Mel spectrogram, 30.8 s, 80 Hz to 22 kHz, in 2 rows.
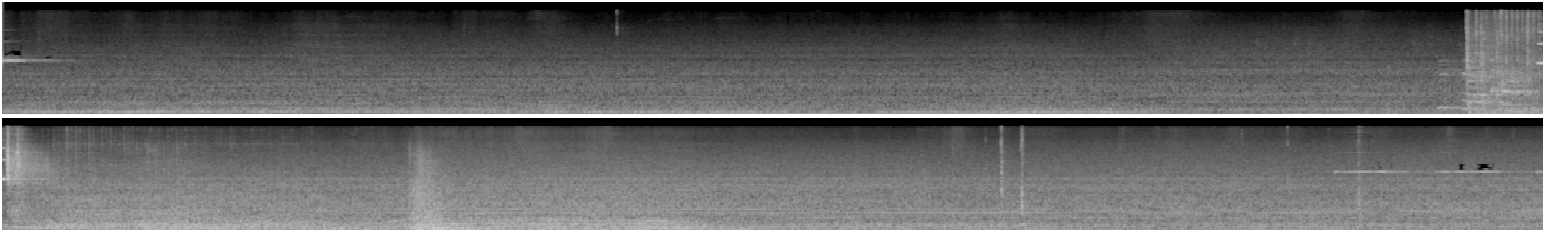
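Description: Freight car elevator running with a steady hum, which drops a little about 12 seconds in. About 15 seconds in a loud mechanical rumble and rattle begins with a brief squeal, and there is a heavy thump a few seconds later as the car's doors and mesh gate move; the louder rumble carries on, and a short electronic beep sounds near the end.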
